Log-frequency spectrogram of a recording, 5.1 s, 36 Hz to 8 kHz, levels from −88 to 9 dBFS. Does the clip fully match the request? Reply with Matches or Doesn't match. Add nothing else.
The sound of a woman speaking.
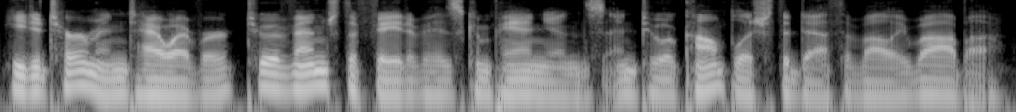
Doesn't match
